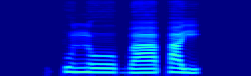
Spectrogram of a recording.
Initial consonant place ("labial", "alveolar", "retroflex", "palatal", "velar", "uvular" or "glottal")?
labial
